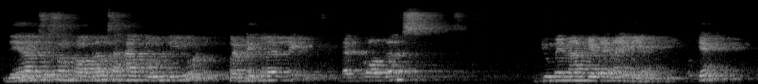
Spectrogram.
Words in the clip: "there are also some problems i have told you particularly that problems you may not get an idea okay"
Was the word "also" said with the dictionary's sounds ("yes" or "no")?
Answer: no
